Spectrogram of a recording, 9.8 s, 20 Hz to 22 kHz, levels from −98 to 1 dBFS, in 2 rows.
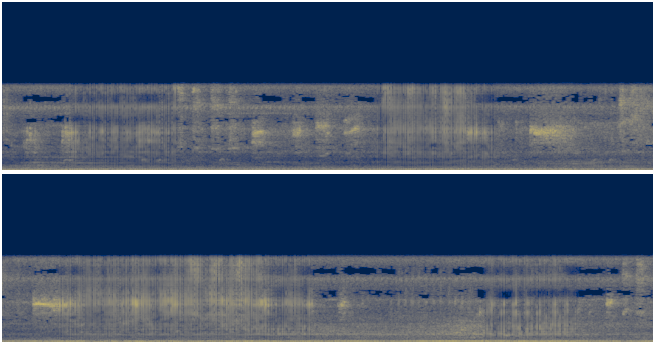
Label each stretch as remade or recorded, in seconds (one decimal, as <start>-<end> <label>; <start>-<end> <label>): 0.0-0.5 recorded; 0.5-1.3 remade; 1.3-2.8 recorded; 2.8-3.7 remade; 3.7-5.3 recorded; 5.3-7.2 remade; 7.2-8.5 recorded; 8.5-9.2 remade; 9.2-9.8 recorded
